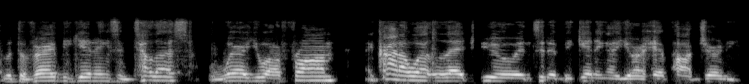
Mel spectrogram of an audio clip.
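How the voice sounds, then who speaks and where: A man's voice: fairly high pitch, moderate pace, few pauses, recorded from a distance, muffled recording. A man hosting a livestream interview in an easygoing way, with casual slang. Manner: easygoing, slang like "real dope". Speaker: interview host.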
